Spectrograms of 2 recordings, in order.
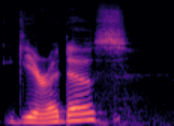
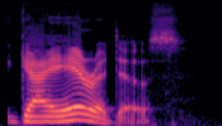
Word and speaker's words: Gyarados: Its name isn't Gyarados. It's Gyarados. – Yeah, but I don't think you pronounce that A. – It's Gyarados. G-Y-A-R-A-D-O-S.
